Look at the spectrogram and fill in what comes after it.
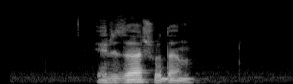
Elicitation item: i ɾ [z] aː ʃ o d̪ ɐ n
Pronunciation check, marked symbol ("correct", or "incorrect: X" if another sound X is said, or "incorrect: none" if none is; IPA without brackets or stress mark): correct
